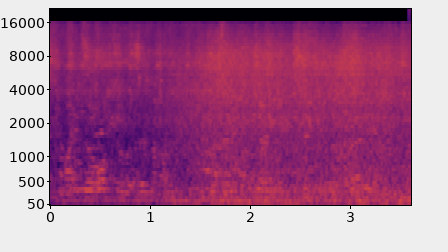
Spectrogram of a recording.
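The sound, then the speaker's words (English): A high-speed French TGV train rushes past in France, a loud, steady roar of wind and rail noise that swells and holds for several seconds. “That was a TGV, a train de grande vitesse.”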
